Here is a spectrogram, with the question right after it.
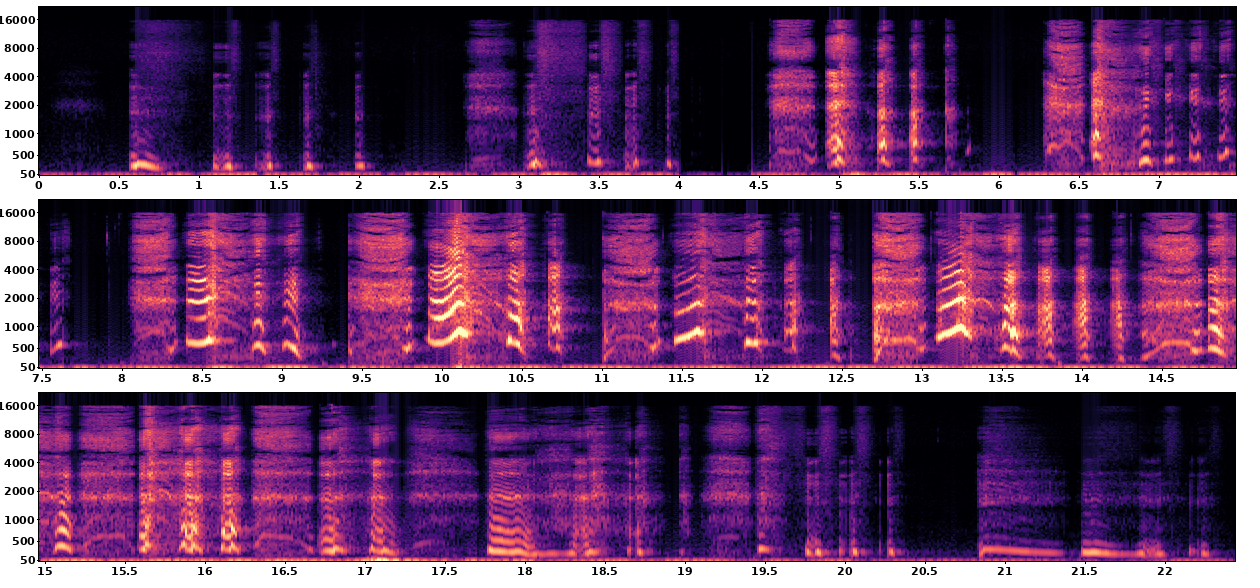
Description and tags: Woman Insane Laughter
Me laughing insanely.
insane, laughing, maniacal, laughter, giggle, woman, giggling, girl, crazy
